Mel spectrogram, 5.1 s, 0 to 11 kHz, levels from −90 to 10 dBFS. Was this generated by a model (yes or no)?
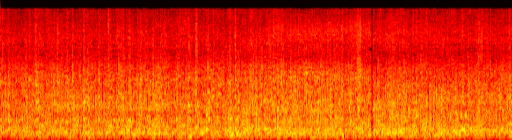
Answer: yes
